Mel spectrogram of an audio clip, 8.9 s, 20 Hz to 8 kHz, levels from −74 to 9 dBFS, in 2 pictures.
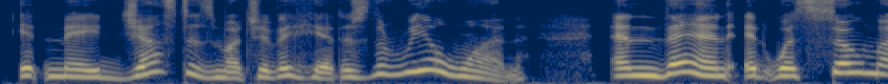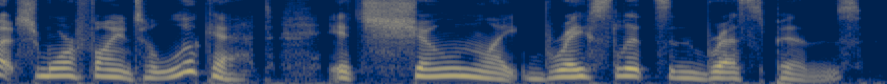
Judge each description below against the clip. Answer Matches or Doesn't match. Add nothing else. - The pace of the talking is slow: Doesn't match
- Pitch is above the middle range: Matches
